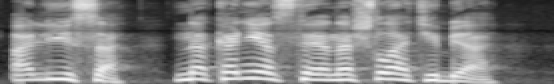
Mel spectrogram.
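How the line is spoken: Exclaiming. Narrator (Russian): воскликнула Сидзуко

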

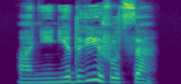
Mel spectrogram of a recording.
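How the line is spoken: Whisper. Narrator (Russian): Прошептал Ланис спустя некоторое время

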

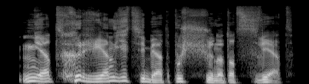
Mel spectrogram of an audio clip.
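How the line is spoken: Grim growl. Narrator (Russian): рыкнула Горислава, и улыбки в ее голосе не было

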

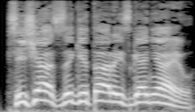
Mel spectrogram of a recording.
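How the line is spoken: Shouted. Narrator (Russian): крикнул Гуль

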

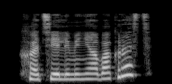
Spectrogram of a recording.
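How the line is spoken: Menacing question. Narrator (Russian): спрашиваю грозно

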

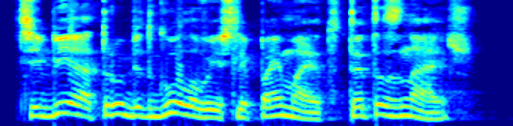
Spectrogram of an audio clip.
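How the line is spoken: Nervous laugh. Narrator (Russian): жаба нервно хохотнул

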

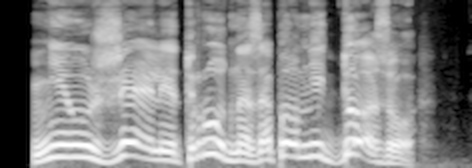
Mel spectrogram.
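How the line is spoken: Barked. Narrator (Russian): рявкнул он

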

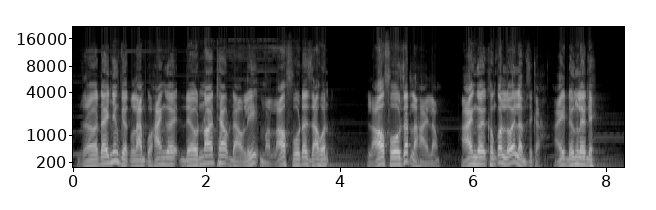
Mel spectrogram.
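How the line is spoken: Stern, long sigh. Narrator (Vietnamese): Thẩm lão bảo chủ ánh mắt nghiêm nghị, hồi lâu mới thở ra một hơi dài nói

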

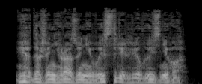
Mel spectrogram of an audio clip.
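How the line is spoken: Sighing. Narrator (Russian): вздохнул профессор

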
